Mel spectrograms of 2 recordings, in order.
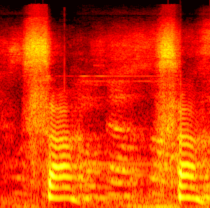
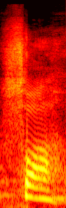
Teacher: فرق یہ ہے سین میں سیٹی کی آواز باریک ہے، صاد میں موٹا ہے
